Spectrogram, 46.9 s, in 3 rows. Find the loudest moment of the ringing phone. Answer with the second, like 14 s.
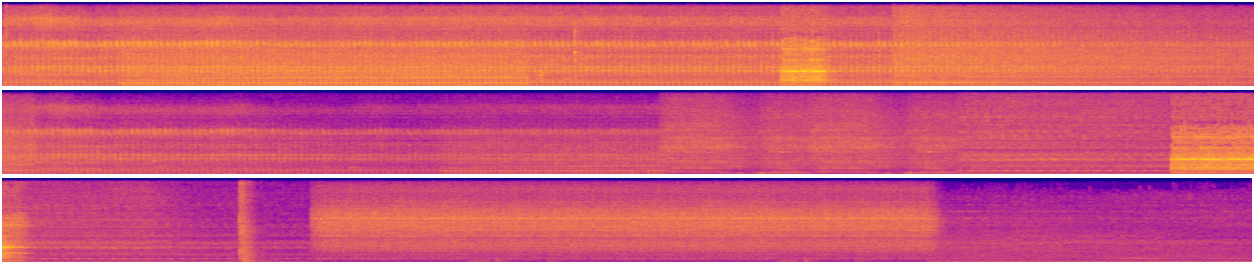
10 s.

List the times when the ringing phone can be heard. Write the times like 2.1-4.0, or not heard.
9.7-10.3, 30.2-31.6.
